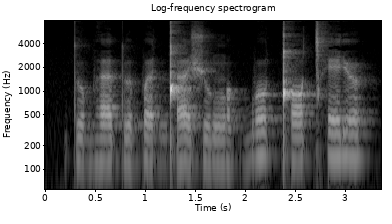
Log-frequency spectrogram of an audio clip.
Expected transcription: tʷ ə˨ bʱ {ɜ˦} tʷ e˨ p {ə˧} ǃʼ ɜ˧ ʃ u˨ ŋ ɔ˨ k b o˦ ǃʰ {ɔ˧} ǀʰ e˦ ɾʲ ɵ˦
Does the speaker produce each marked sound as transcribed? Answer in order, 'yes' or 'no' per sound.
no, yes, yes

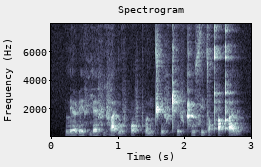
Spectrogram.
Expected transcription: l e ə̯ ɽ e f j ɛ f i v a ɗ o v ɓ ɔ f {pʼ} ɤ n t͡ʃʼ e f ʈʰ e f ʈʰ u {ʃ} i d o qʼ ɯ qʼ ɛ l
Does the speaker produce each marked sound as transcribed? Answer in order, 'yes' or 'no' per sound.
yes, no

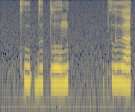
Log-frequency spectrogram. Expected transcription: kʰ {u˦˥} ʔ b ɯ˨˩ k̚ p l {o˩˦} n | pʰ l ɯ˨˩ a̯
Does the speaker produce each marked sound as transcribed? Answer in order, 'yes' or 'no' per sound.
no, no

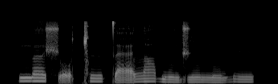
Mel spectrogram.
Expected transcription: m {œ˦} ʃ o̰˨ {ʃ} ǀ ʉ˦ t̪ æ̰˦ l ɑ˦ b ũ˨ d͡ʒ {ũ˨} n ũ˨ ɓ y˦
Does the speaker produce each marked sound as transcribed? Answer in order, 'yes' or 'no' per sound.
yes, no, yes

